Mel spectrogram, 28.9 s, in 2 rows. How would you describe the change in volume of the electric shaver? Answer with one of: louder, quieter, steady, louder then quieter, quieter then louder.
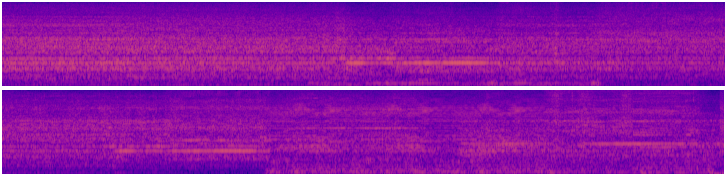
louder.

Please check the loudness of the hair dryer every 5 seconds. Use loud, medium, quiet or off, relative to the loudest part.
loud, loud, medium, medium, medium, medium.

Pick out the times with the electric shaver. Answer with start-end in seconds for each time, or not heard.
6.0-28.8.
